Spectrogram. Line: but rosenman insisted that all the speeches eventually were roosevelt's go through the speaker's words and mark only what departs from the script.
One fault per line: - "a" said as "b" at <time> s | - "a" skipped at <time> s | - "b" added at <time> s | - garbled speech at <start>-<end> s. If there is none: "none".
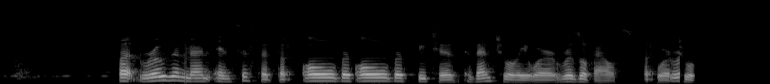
- "all the" added at 3.5 s
- garbled speech at 6.4-7.0 s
